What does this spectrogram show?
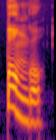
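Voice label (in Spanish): "pongo", Spanish, female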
